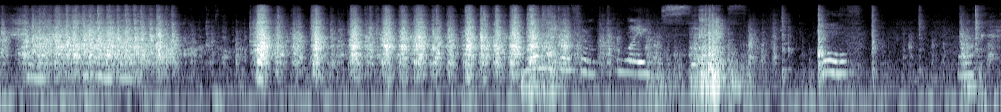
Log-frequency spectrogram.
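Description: Plastic toy kitchen pieces clattering and rustling as children play, with a child's voice in between. A burst of rustling comes first, then a run of quick clicks and clatter, and one sharp knock about seven seconds in.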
